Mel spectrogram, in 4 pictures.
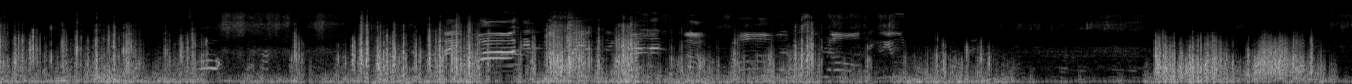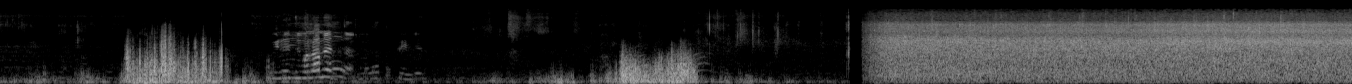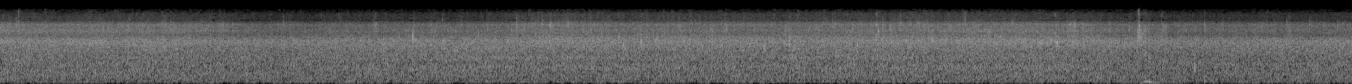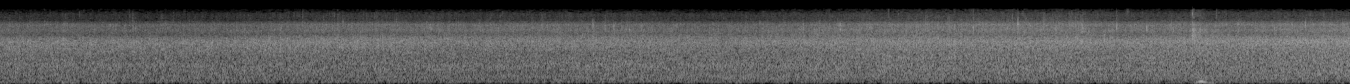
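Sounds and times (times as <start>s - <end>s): heavy rain on ground and roofs: 0.0s - 10.2s, 22.2s - 54.0s.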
